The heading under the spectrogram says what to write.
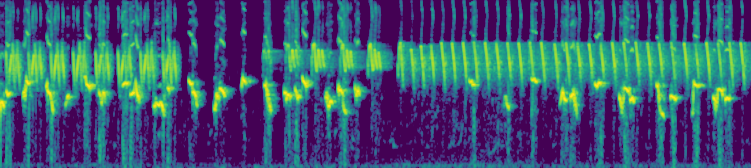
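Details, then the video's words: Bar-winged prinia and yellow-vented bulbul singing together: rapid, repeated high buzzy chirps mixed with lower sliding whistled notes, breaking into a steady fast rattling trill in the second half. "Suara Ciblek Dan Trucukan Jika Dipertemukan"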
